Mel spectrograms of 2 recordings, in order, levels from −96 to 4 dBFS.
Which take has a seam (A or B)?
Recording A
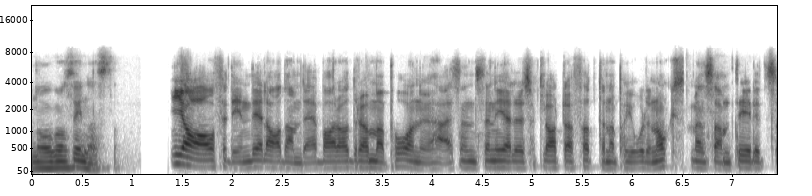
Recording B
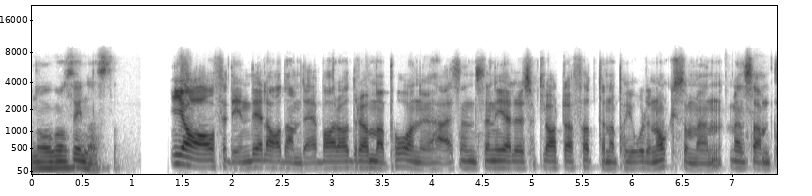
A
